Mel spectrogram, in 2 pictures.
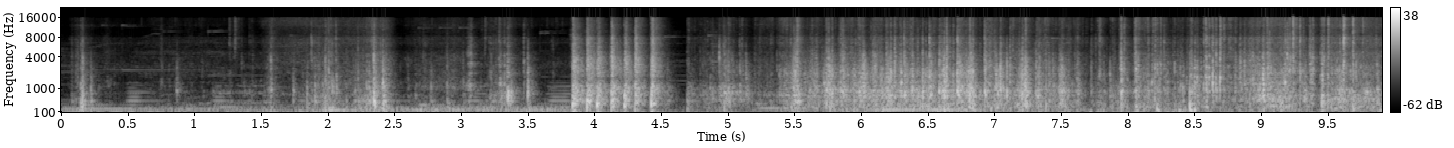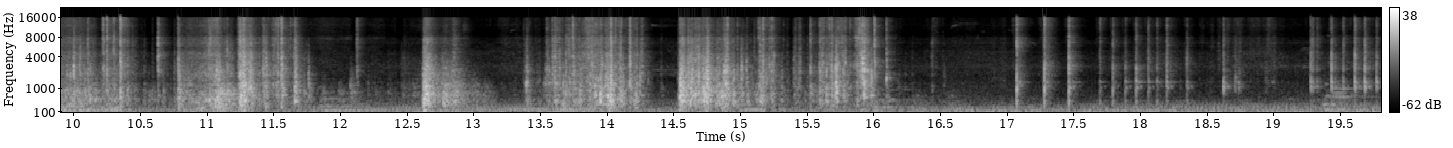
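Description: Battery-operated crawling soldier toy figures with rifles playing electronic machine-gun sound effects: rapid rattling bursts, several toys at once and densest in the middle, over background music.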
